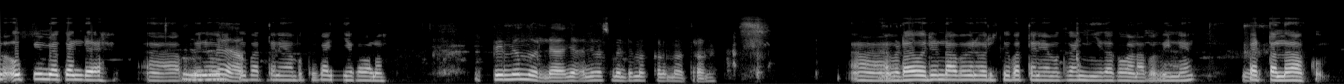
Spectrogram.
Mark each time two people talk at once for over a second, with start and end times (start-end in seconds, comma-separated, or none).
none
